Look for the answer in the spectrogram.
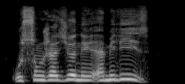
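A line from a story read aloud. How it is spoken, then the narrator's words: Shouted, trying to stay calm. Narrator (French): lui cria Barnes qui faisait son possible pour garder la tête froide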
